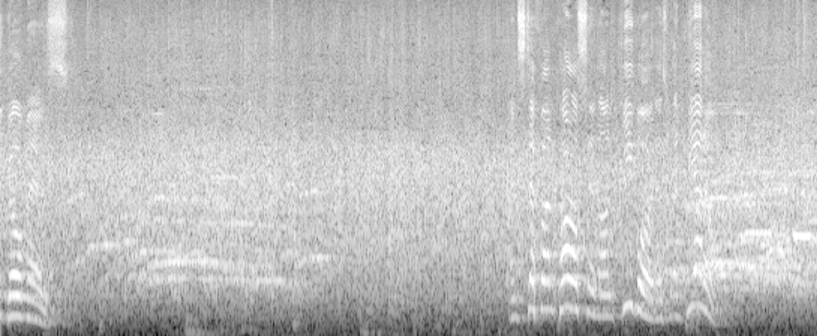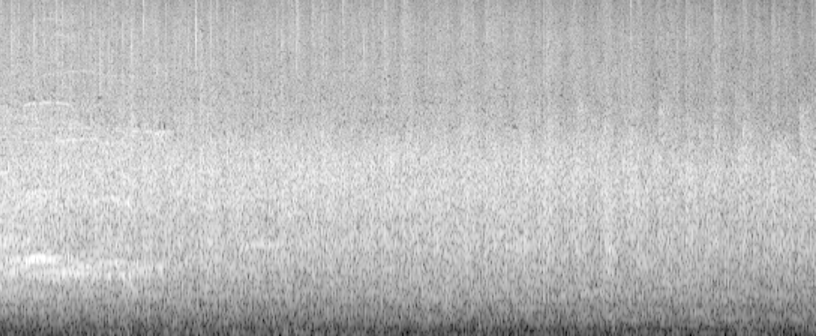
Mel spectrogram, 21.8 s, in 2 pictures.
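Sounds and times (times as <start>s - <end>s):
audience applause: 0.0s - 21.7s
speech: 0.1s - 1.0s, 6.8s - 9.8s.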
